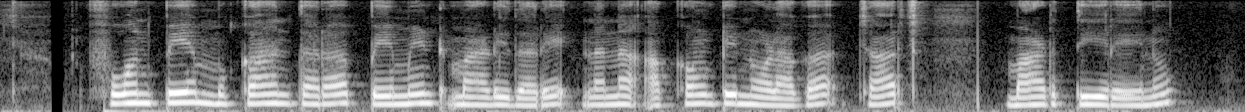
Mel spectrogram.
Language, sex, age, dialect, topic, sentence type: Kannada, female, 25-30, Central, banking, question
